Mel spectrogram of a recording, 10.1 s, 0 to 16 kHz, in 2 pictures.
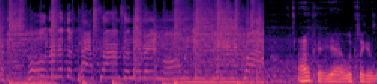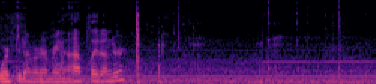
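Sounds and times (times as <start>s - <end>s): faint steady hum: 3.5s - 10.0s.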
